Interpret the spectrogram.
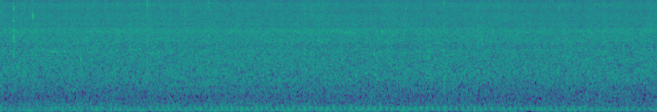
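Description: Steady rain falling on a flooded pond and the surrounding grass and leaves, an even hiss of drops on water, with a steady low rumble underneath.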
